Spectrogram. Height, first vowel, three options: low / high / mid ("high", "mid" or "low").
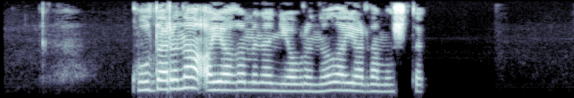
high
